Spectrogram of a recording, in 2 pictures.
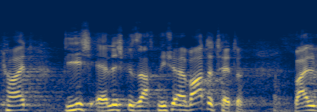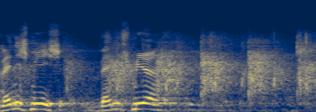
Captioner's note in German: Beifall bei der FDP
